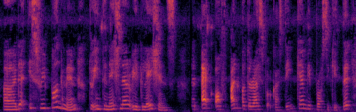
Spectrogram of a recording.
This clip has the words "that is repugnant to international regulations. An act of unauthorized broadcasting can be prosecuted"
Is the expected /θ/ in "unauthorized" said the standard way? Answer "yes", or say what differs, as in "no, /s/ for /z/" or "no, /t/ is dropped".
no, /t/ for /θ/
